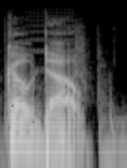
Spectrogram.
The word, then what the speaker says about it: Godot: Hey Patrouski, it's actually pronounced Godot.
